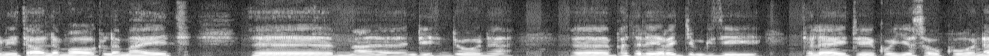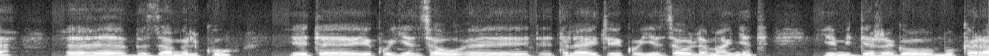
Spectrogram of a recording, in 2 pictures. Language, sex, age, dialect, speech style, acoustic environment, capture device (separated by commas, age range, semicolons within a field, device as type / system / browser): Amharic, male, 45-54, Ethiopia - Addis Ababa, happy, people talking, mobile / Linux / Chrome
